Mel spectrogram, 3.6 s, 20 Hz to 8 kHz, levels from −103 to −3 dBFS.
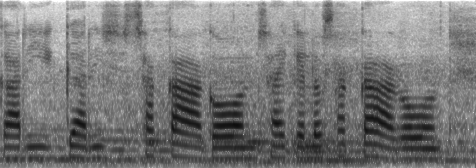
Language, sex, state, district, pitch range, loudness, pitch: Chakma, female, Tripura, Dhalai, 185-205 Hz, -16 LUFS, 200 Hz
